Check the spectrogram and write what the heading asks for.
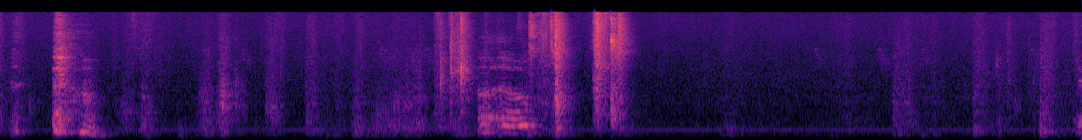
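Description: Brief quiet mumbled speech and a few short rustling handling noises, over a faint steady hum. The sounds come in two short spells, about half a second in and again a little after the middle.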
